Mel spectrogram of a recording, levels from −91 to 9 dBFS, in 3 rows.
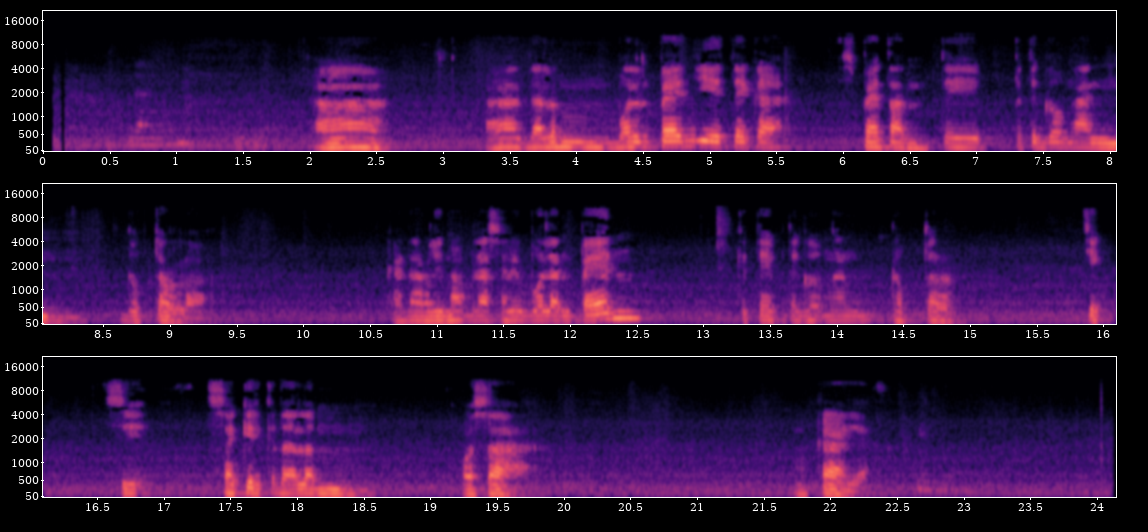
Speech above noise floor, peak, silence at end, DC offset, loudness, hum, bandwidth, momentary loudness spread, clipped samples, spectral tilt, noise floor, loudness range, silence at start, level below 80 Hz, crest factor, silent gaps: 28 dB; -6 dBFS; 1.05 s; under 0.1%; -26 LUFS; none; 10.5 kHz; 23 LU; under 0.1%; -6.5 dB/octave; -53 dBFS; 9 LU; 0.1 s; -68 dBFS; 22 dB; none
